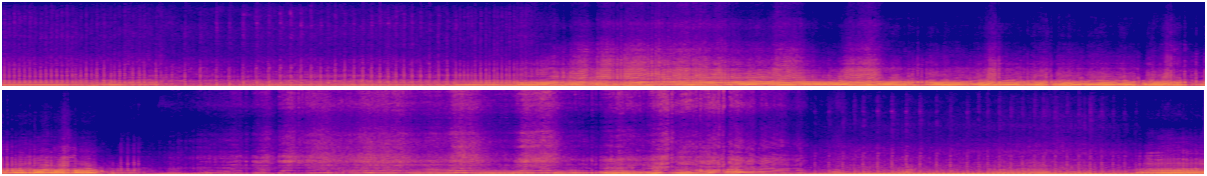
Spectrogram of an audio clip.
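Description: Off-road dirt bike engine heard from the rider's helmet, revving up and down rapidly over rough trail with some rattling. About halfway through it drops back to a lower, steadier running note.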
